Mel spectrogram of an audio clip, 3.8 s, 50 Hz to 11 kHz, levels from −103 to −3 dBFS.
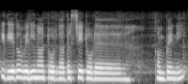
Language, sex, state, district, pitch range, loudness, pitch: Tamil, female, Tamil Nadu, Nilgiris, 200-225 Hz, -12 LUFS, 215 Hz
